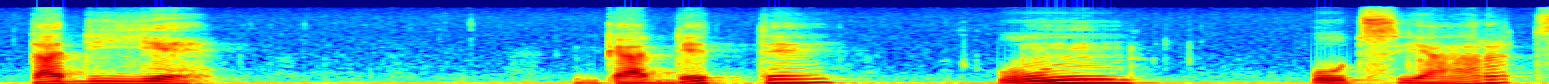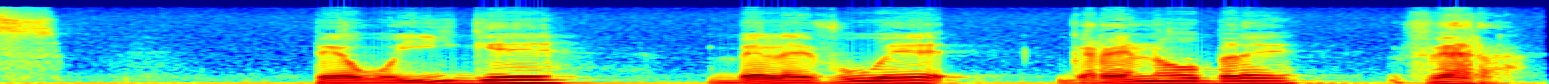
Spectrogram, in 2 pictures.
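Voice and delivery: loud, halting foreign-word readout; loud syllable-by-syllable reading with pauses; deciphering word by word. A narrator's reading. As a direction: sound out each strange word separately, puzzled. Puzzling out a garbled telegram.

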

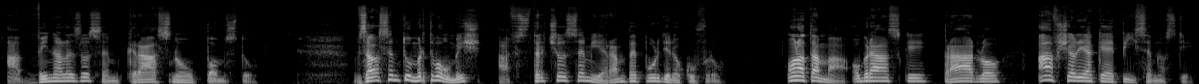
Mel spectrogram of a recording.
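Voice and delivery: ordinary delivery

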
